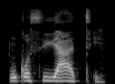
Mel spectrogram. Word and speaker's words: Nkosiyati: Nkosiyati.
